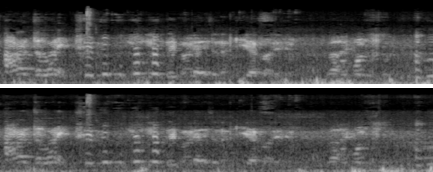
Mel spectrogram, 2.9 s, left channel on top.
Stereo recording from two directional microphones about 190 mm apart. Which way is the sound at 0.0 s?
45° left (ahead or behind).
